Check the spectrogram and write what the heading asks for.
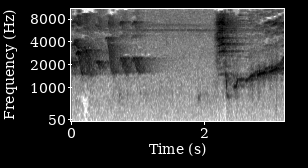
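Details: Black-throated Laughingthrush song used to train songbirds: a few short slurred notes, a quiet pause, then a harsh burst leading into a long rising whistle.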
